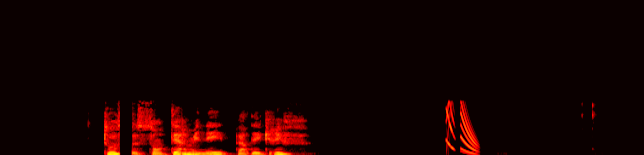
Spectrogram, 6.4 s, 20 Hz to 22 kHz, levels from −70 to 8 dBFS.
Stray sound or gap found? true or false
true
